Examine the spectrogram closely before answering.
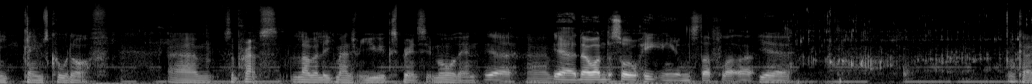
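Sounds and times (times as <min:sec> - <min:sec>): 
speech: 0:00.0 - 0:08.6, 0:10.1 - 0:10.3
wine pouring into a glass: 0:07.7 - 0:10.3.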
